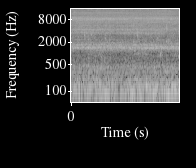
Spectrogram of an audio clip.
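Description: Water pours continuously while BMW headlights are wet-sanded during a restoration. It makes a steady, even hiss of running water throughout, close and alone, with no talk.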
